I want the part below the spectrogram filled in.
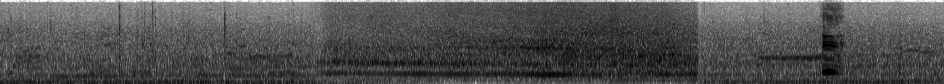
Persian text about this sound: یه ماشین داره میاد بالا، بلکه هم داره میرسد. براش چراغ بزن وایسه. چراغ بزن.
